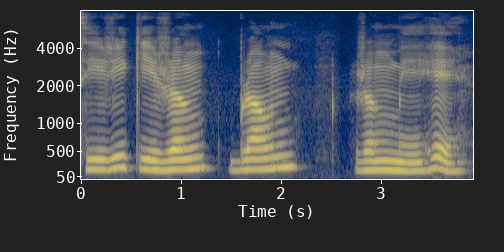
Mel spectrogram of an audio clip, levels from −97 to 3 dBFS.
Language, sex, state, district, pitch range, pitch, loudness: Hindi, female, Arunachal Pradesh, Longding, 165-195 Hz, 180 Hz, -17 LUFS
